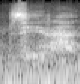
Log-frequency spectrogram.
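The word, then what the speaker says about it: Sirhan: el culpable oficial de este magnicidio el palestino siran siran que se escribe s i r h a n sigue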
